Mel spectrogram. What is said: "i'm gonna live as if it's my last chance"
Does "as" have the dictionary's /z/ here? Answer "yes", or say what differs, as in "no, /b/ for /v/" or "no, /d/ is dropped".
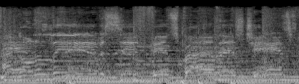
no, /s/ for /z/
